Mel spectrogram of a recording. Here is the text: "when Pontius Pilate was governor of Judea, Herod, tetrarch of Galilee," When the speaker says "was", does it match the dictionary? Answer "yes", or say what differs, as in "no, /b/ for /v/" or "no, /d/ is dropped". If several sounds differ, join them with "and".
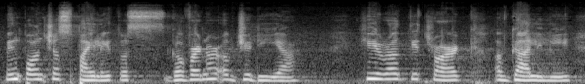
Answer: no, /s/ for /z/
